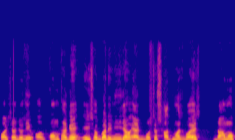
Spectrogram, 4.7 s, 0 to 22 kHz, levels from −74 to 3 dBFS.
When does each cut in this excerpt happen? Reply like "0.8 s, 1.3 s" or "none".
none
